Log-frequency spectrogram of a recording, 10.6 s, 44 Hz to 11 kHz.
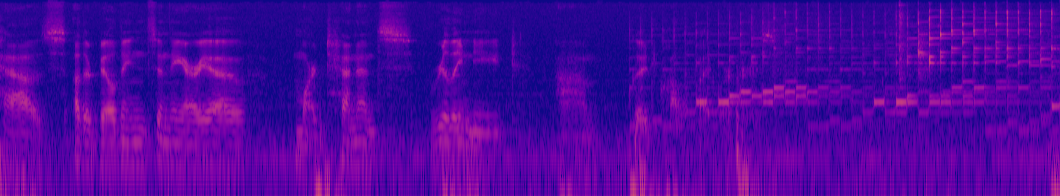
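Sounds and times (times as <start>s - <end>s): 
low hum: 0.0s - 10.5s
speech: 0.1s - 7.7s
mobile phone ringing with an electronic melody: 6.5s - 10.5s.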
